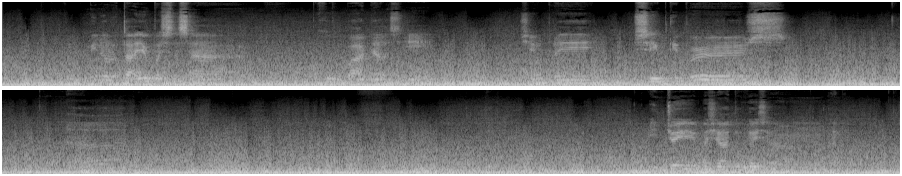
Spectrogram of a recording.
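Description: A man talks calmly through a helmet microphone.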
